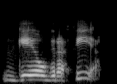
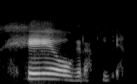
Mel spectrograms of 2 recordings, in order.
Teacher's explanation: el sonido pertenece a la fricativa velar sorda que es el sonido de J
